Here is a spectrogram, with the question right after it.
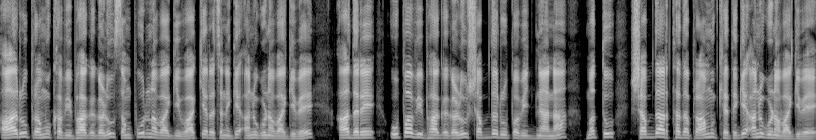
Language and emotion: Kannada, neutral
